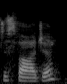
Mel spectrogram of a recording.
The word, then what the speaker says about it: dysphagia: There's also dysphagia, which is, or you might hear it pronounced dysphagia, but difficulty swallowing, dysphagia.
